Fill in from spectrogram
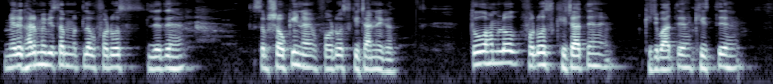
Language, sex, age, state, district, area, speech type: Urdu, male, 30-45, Bihar, Khagaria, rural, spontaneous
